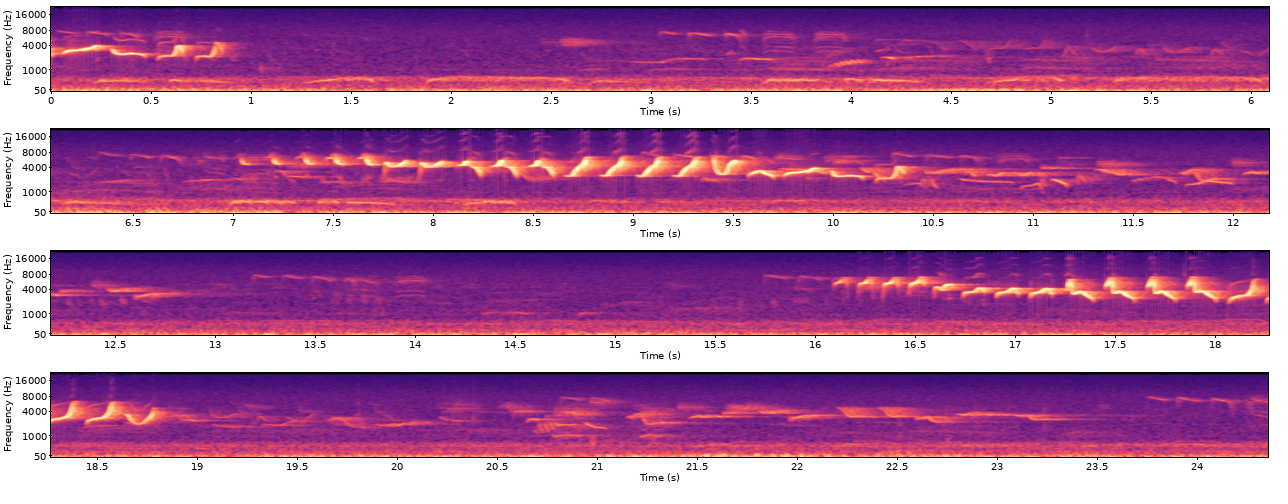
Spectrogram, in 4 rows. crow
20.7s 21.5s

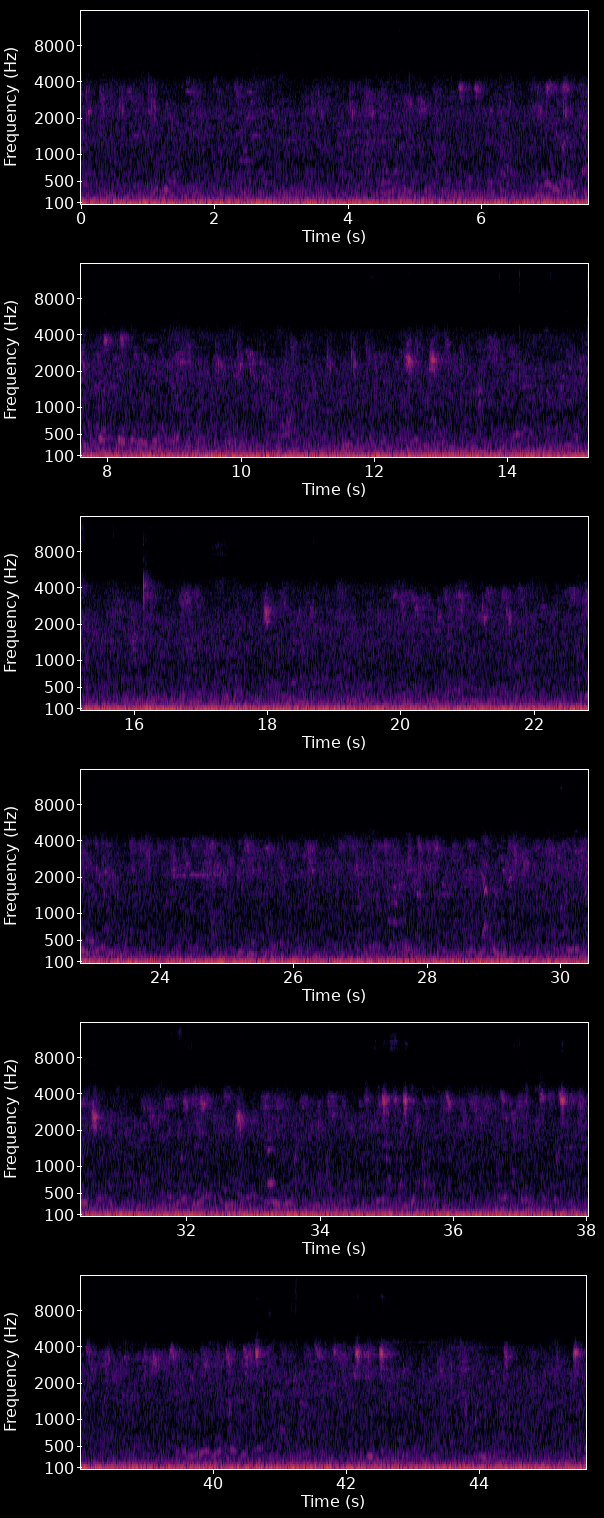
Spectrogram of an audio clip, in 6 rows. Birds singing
23.5s 43.4s

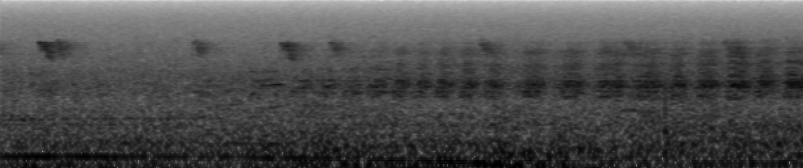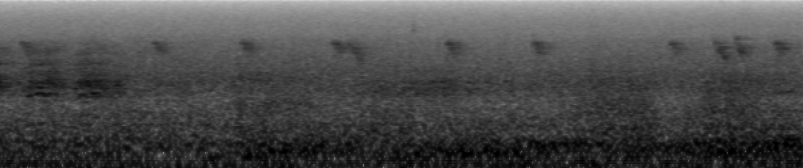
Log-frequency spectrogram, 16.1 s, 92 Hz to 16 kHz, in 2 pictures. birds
1.9s 9.8s, 14.7s 16.0s

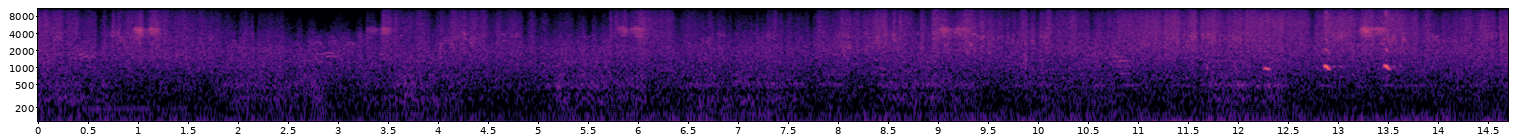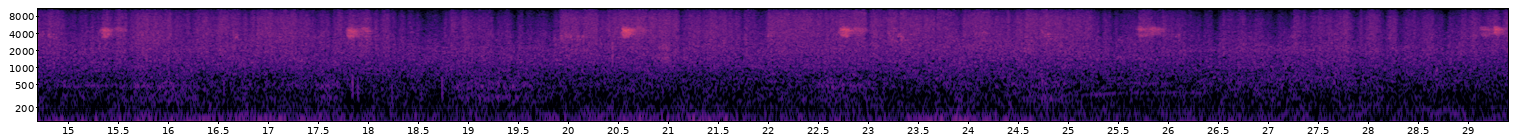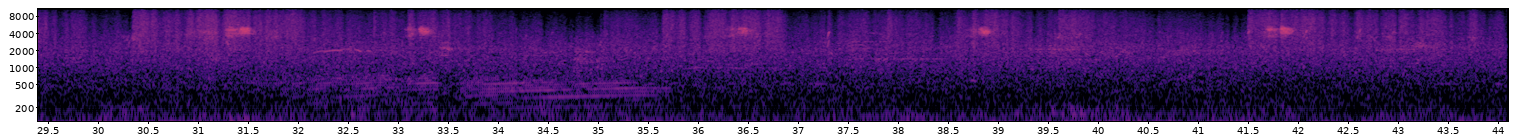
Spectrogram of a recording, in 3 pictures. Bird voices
5.6s 26.2s

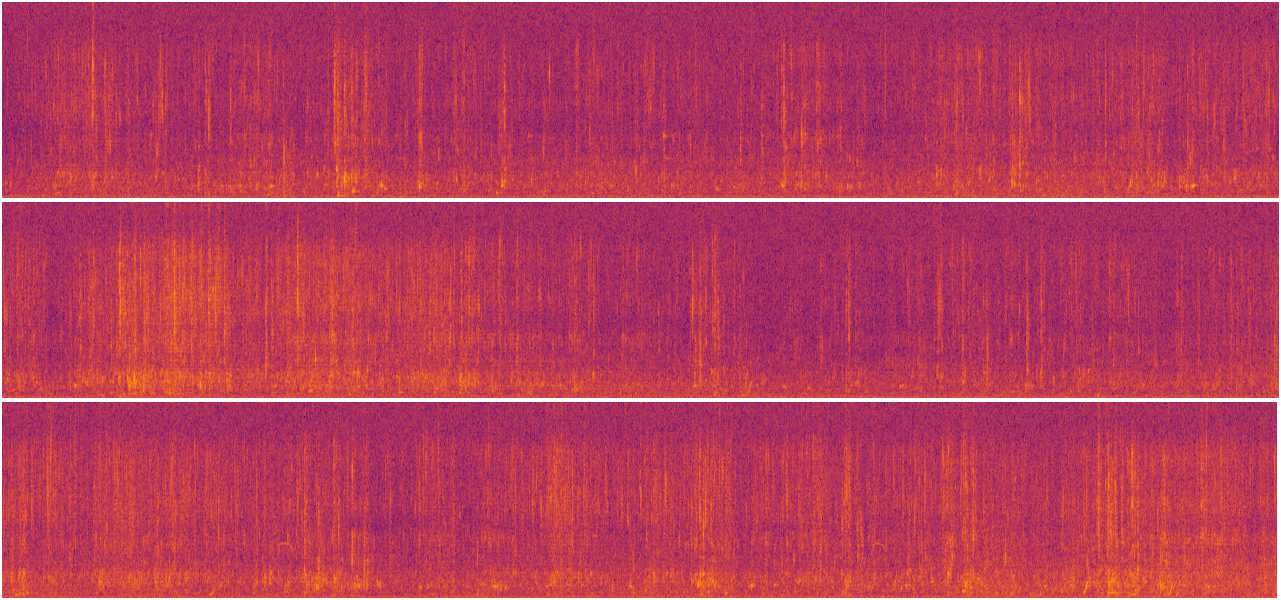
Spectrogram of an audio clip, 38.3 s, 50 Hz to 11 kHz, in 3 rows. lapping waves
23.1s 38.2s

